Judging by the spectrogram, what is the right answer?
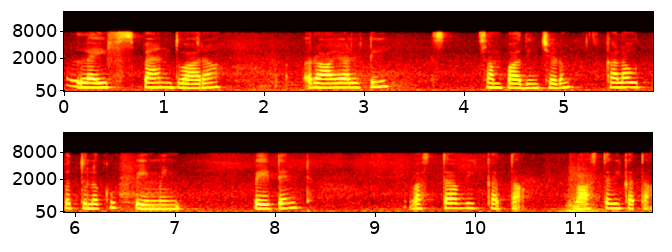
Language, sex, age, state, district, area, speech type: Telugu, female, 18-30, Telangana, Jayashankar, urban, spontaneous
